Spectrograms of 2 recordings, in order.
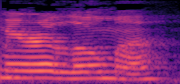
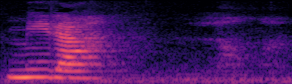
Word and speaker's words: Mira Loma: They're from Miraloma, so you know what that means. You say it like if you're not Hispanic. Mira Loma. Dilo bien. That sounds sexy.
